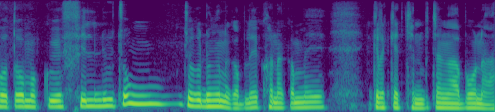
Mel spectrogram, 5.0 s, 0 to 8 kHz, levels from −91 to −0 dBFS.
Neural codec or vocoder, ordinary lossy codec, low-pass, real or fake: none; none; none; real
